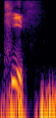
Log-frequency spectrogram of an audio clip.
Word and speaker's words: teeth: 여러 개, 여러 개는 teeth. teeth. teeth. teeth. 그쵸. 이거 발음 잘해야 돼요.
